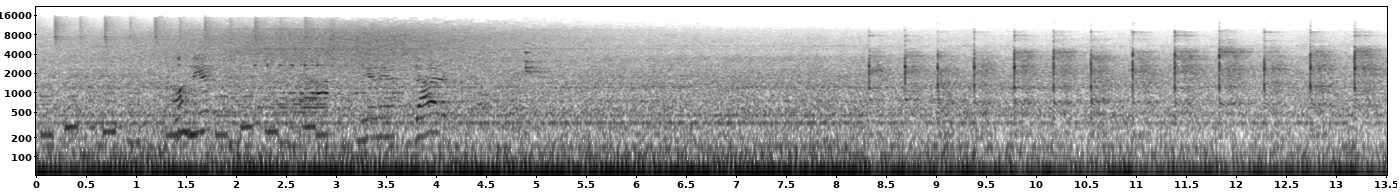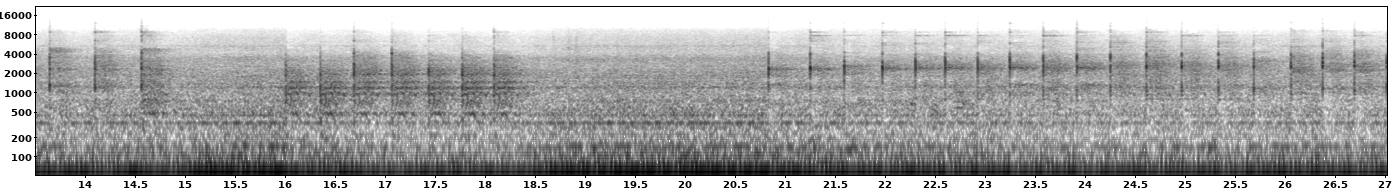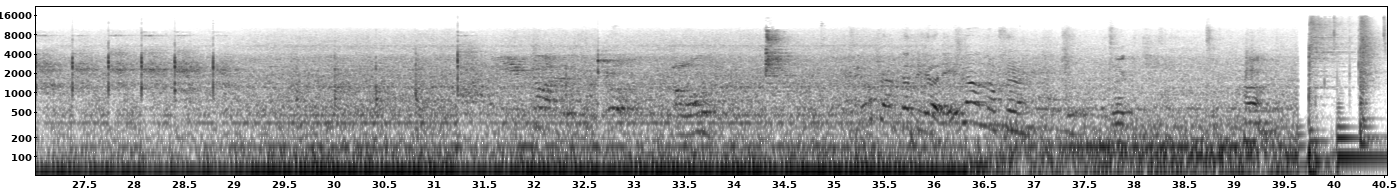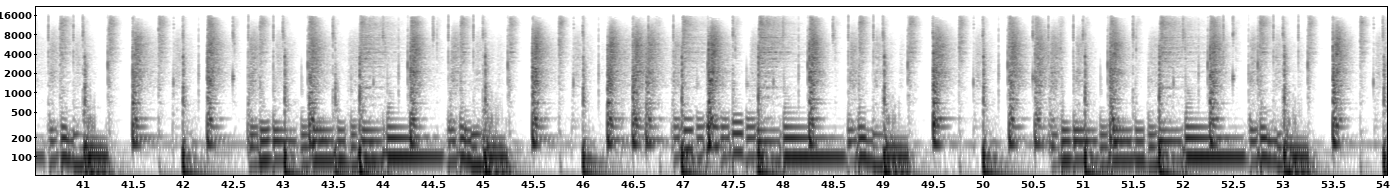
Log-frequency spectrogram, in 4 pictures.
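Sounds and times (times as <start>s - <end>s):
hammer striking steel: 8.3s - 14.9s, 20.8s - 29.0s.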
